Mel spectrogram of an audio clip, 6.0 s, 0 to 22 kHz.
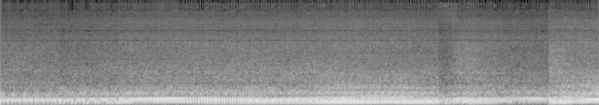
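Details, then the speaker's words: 1995 Pontiac Grand Prix rally car at idle after repairs, coolant being refilled: a heavy, uneven, shaking throb with the motor rocking a lot. Owner notes some parts, possibly mounts, weren't put back on, giving excessive engine vibration. "Okay, start it up. Motor shakes a lot. I didn't put these back on."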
